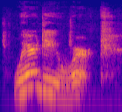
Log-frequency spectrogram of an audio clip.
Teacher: you're going to notice this down slope when you have a wh question it just requires neutral information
